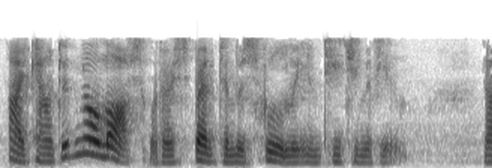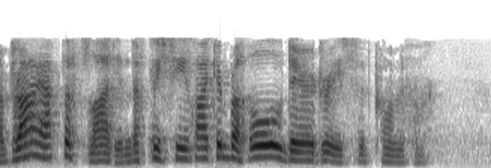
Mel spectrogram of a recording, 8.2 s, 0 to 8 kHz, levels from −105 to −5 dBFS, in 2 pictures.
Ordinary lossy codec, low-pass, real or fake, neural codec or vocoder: AAC, 16 kbps; 7.2 kHz; fake; autoencoder, 22.05 kHz, a latent of 192 numbers a frame, VITS, trained on one speaker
